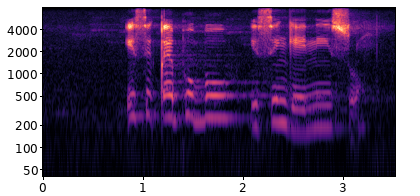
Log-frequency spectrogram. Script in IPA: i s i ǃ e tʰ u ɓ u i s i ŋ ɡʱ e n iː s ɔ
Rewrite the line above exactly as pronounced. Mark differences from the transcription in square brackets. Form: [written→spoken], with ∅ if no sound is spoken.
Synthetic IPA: i s i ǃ e [tʰ→pʰ] u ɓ u i s i ŋ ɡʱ e n iː s ɔ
